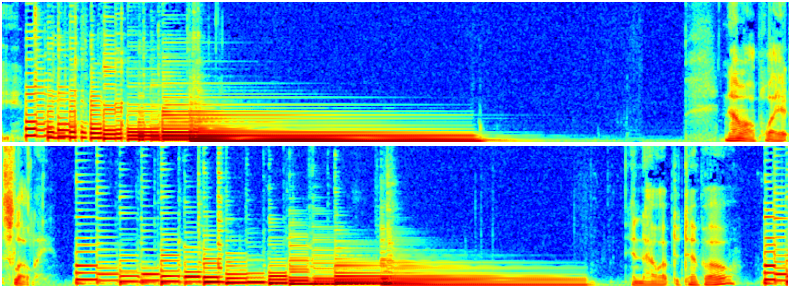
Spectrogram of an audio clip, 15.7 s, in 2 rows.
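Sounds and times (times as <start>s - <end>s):
hot Telecaster guitar licks: 0.2s - 5.4s, 8.6s - 13.8s, 15.5s - 15.7s.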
